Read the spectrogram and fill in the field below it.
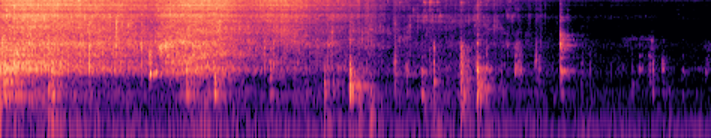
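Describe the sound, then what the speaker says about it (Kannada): Tempering of mustard seeds, dry chilli, asafoetida and curry leaves hitting hot oil: a loud, dense sizzle that fades after a few seconds into scattered sharp pops and crackles, with no talking. "ಇವಾಗ ಇದಕ್ಕೊಂದು ಒಗ್ಗರಣೆ ಹಾಕ್ತಾ ಇದ್ದೀನಿ ಸಾಸಿವೆ ಒಣಮೆಣಸು ಎಣ್ಣೆ ಇಂಗು ಮತ್ತು ಕರಿಬೇವು ಹಾಕಿರೋ ಒಗ್ಗರಣೆ"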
